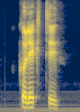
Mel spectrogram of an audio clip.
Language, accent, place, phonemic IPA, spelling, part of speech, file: French, France, Lyon, /kɔ.lɛk.te/, collecter, verb, LL-Q150 (fra)-collecter.wav
- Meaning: to collect, to gather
